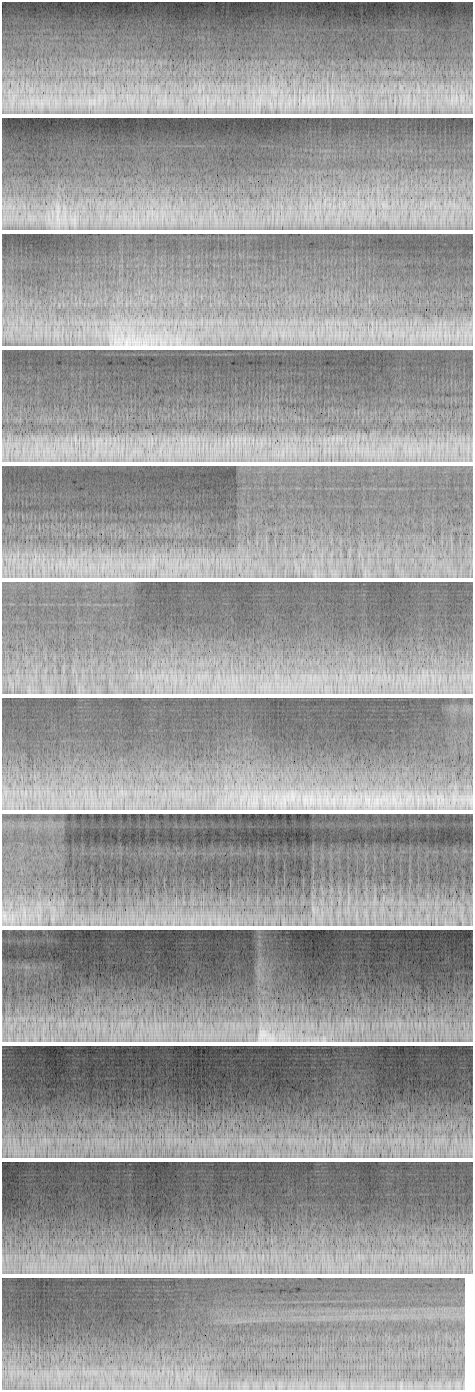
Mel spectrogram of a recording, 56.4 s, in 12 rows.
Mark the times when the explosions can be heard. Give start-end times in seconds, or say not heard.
10.4-11.3, 30.4-33.3, 40.2-41.0.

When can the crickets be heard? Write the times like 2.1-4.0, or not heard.
not heard.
